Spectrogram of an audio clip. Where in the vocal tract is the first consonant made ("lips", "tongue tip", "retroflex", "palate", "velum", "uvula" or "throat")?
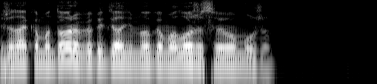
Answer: retroflex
